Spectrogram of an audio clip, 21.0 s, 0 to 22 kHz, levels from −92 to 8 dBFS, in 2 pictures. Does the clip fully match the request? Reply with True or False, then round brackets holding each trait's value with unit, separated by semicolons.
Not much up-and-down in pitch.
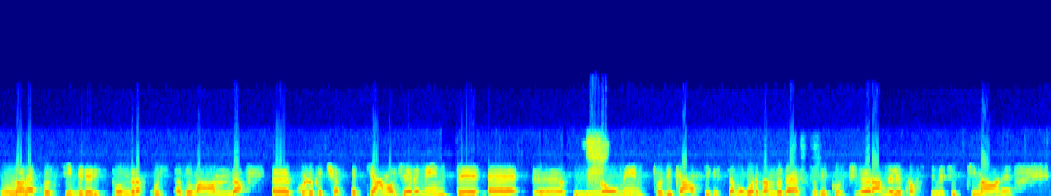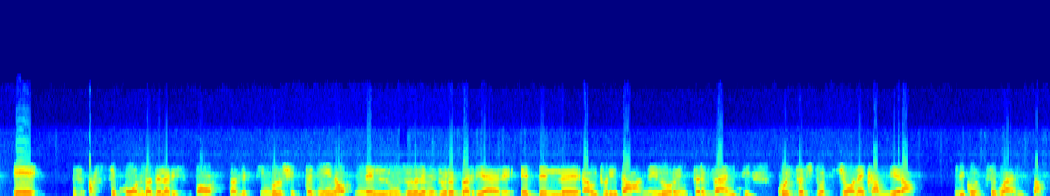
False (4.1 semitones)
